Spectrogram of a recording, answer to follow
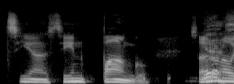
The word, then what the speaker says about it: Qianxin: I don't know how to pronounce this, Costin. What's the name of the company? Qianxin Qianxin?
